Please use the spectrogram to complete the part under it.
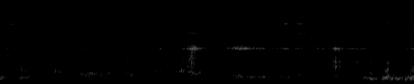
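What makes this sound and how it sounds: A wooden pestle is rubbed against the outside of a hollow wooden mortar. The result is a soft, bright, rasping scrape with a faint tonal squeak near 2 kHz, swelling and easing in uneven strokes with a brief pause near the middle.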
